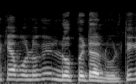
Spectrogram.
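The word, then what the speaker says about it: L'Hôpital: यूज़ करने पड़ेंगे जिसको बोलते हैं लोपट रूल ठीक है पूरा नाम होता है डीएल डी लोपट डी लोपट और एल हमारे पास स्टैंड होता है लव के लिए तो अगर इसको जैसे हम प्रोनाउंस अभी तक करते हैं तो उसको पढ़ेंगे डी लव हॉस्पिटल खैर तो इस तरीके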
